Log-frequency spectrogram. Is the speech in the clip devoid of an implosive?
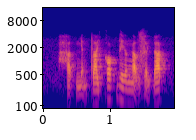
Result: no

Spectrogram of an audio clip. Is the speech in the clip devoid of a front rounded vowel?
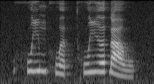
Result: yes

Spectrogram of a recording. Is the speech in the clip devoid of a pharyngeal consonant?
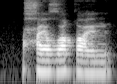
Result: no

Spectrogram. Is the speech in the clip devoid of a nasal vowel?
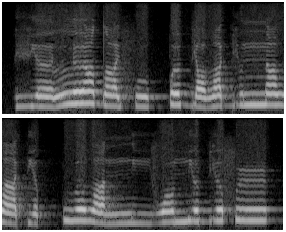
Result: yes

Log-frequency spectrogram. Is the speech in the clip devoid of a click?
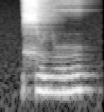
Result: yes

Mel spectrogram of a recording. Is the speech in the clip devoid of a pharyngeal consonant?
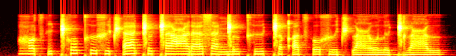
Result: no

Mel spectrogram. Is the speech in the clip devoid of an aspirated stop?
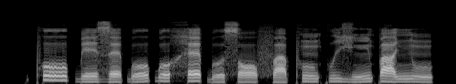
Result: no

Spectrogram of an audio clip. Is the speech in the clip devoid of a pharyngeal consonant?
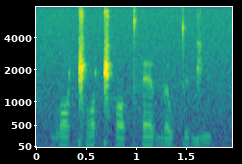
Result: yes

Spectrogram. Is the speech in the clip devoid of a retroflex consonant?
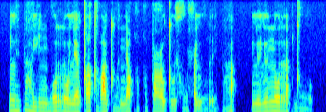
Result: yes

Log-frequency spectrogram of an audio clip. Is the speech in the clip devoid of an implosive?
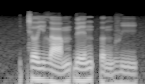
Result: no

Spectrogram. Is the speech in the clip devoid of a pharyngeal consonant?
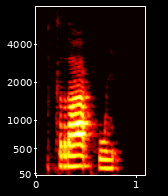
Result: yes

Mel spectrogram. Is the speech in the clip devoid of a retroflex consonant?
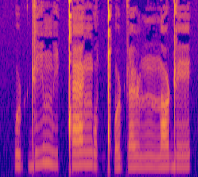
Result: no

